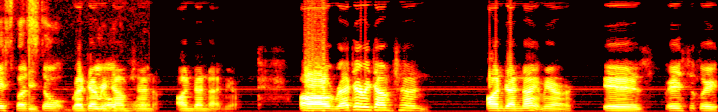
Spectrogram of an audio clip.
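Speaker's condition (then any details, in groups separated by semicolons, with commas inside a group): Spastic quadriplegic cerebral palsy; spastic quadriplegic, all four limbs, premature birth, contractures; some difficulty speaking, no swallowing or drooling problems, no speech therapy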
